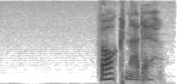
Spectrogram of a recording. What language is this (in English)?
Swedish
